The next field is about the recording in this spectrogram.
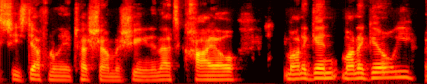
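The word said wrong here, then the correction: Monangai: I can't pronounce his name. It's Monangi.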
